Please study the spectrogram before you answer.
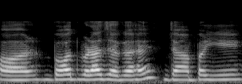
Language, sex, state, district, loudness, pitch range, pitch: Hindi, female, Uttar Pradesh, Hamirpur, -16 LUFS, 210-225 Hz, 220 Hz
